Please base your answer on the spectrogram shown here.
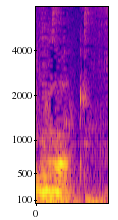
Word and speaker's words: Ruach: Of the Ruach. But if vowel pointed properly, it's R-U W-A-C-H, Ruach, to say it right.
